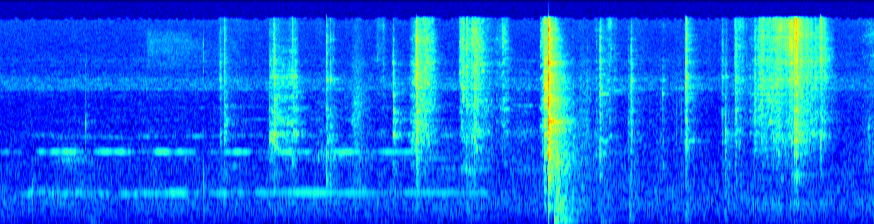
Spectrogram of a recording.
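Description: Quiet handling of a Ruger Precision Rifle and its cleaning gear on a padded bench mat: scattered light clicks and taps, with one sharper knock about seven seconds in as the rifle is set down.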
